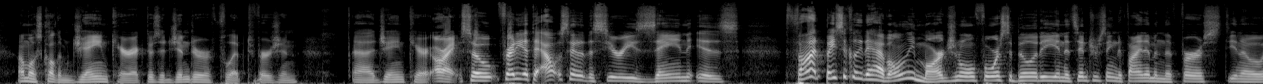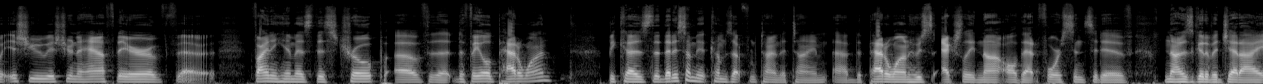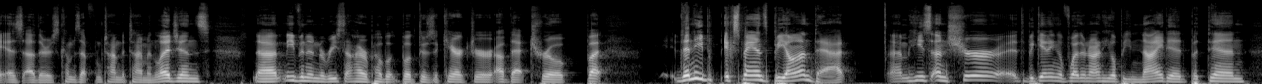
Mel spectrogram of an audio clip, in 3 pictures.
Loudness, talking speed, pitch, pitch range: -21 LUFS, 215 wpm, 130 Hz, 115-155 Hz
